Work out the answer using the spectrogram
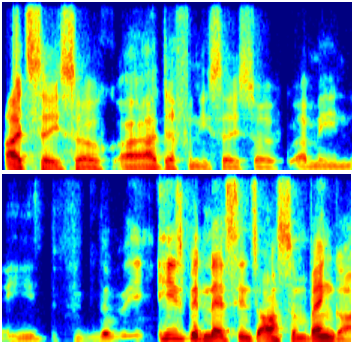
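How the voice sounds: A man speaks with a fairly low pitch. His intonation is lively. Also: moderate pace.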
